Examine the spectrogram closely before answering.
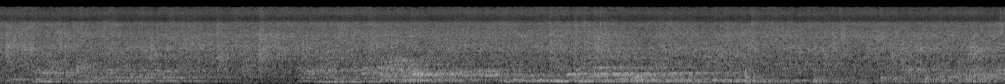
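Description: Steady rush of falling water, echoing down a concrete drain pipe.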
